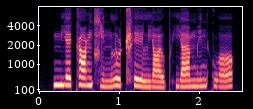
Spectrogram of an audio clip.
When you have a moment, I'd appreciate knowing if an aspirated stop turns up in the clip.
yes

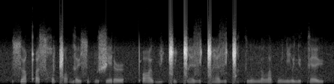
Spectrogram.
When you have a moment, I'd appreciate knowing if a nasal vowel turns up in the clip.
no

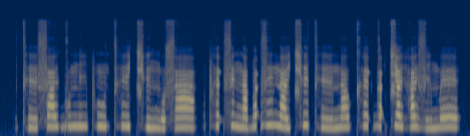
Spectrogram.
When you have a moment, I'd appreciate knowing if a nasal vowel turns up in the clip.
yes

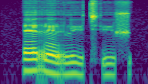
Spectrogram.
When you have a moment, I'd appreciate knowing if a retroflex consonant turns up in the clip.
no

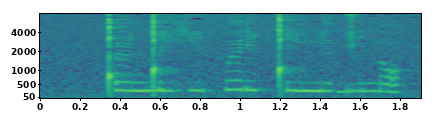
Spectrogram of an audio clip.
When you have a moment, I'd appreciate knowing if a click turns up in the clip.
yes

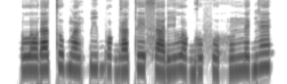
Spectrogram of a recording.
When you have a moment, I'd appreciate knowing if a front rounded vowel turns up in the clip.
no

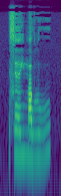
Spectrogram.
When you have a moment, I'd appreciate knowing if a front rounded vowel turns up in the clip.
no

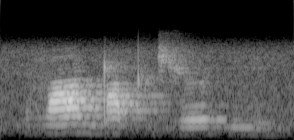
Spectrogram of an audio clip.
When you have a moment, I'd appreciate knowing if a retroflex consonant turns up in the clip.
yes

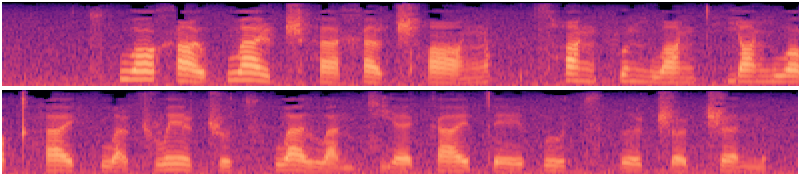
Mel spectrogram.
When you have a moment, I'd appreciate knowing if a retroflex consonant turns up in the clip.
yes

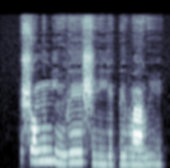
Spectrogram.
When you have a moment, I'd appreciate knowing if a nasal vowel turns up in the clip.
yes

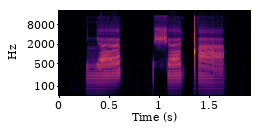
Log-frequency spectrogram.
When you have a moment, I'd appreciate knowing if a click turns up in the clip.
yes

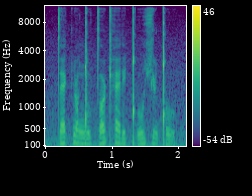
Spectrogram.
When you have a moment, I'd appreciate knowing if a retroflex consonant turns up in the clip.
yes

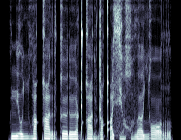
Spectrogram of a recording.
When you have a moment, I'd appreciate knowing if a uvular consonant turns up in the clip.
yes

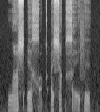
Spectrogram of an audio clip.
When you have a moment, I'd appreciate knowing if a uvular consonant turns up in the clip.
yes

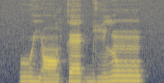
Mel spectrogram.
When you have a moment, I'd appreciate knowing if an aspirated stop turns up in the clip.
no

